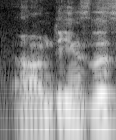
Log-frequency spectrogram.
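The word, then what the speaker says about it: Dean's Lyst: Dean's List, like you're on Dean's List at school, except List is spelled Lyst.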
